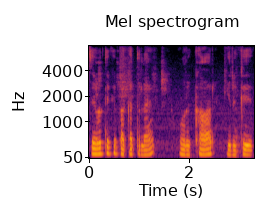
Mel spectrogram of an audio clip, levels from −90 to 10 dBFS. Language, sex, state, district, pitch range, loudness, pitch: Tamil, male, Tamil Nadu, Nilgiris, 125-145 Hz, -17 LUFS, 130 Hz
